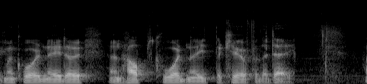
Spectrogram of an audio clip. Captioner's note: none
